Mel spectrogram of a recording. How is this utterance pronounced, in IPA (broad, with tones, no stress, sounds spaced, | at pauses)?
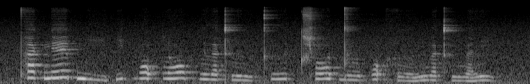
pʰ a˥˩ k̚ n ɛː˥˩ p̚ m iː˨˩ ʔ i˦˥ t̚ b ɔ˥˩ ʔ p l ɔː˥˩ p̚ l ɯ˧ a̯ kʰ l ɯː˩˦ kʰ ɯː˦˥ t̚ t͡ɕʰ ɔː˥˩ t̚ d ɤː˧ b ɔ˥˩ ʔ h ɤː˩˦ n u˧ a̯ kʰ l u˩˦ a̯ l i˨˩ t̚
